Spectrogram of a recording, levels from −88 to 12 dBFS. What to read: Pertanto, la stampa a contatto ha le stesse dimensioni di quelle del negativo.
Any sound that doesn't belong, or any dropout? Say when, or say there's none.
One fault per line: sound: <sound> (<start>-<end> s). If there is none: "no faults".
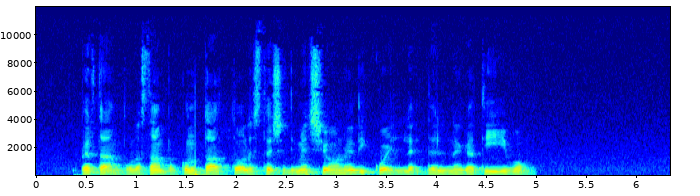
no faults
